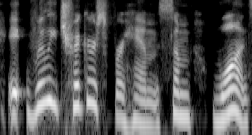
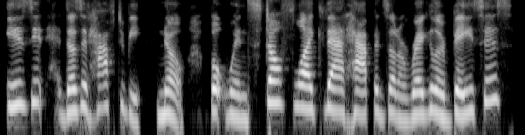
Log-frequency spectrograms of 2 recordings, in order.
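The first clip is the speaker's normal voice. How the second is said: usual speaking voice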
